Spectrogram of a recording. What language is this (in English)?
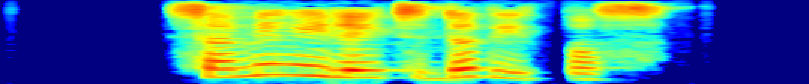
Kabyle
